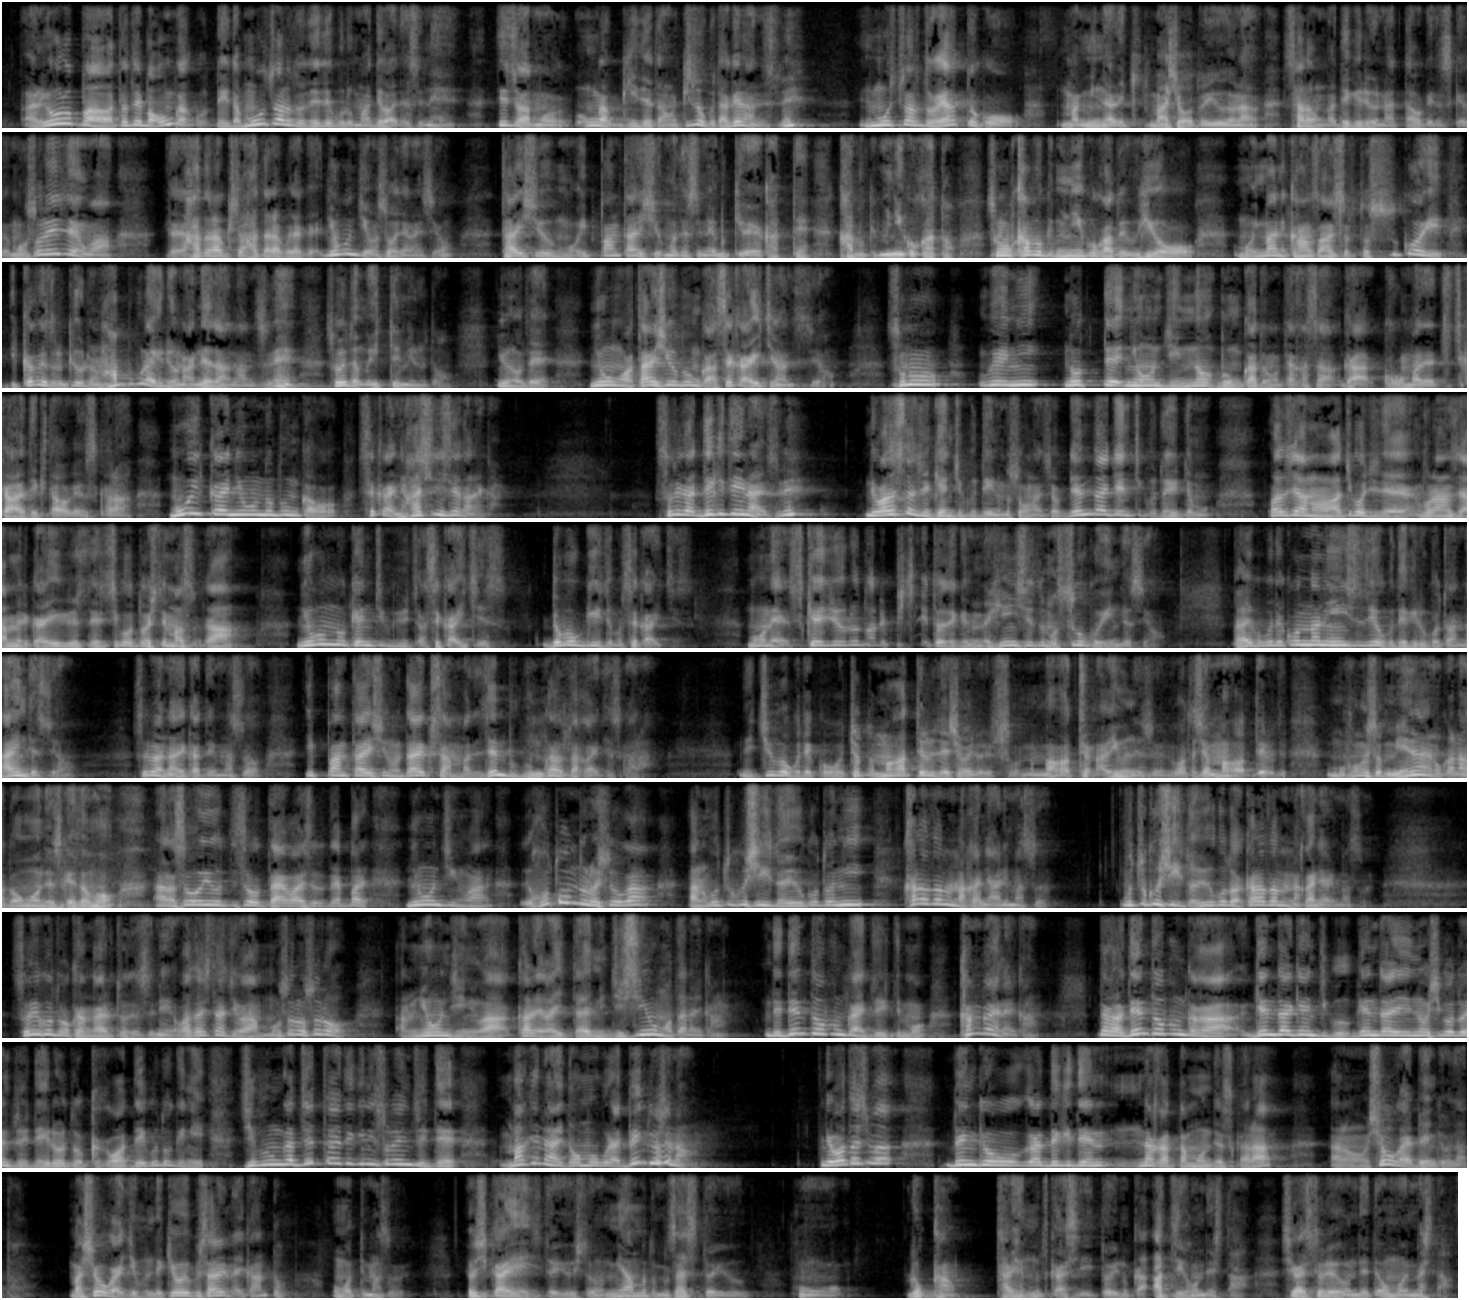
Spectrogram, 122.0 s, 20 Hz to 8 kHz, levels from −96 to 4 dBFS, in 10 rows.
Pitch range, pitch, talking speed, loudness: 160-240 Hz, 200 Hz, 405 characters per minute, -26 LUFS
